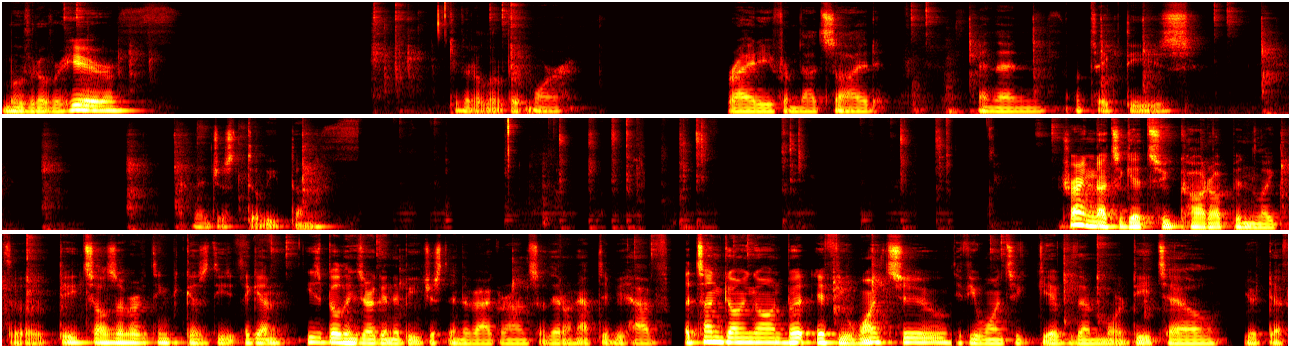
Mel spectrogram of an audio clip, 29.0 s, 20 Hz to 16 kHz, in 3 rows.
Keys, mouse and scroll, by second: 0.7 r, 2.7 g, 3.8 shift+middle click, 4.6-6.2 middle drag, 6.8 click, 7.2 l, 8.2 l, 8.5 l, 9.0 click, 9.4 l, 10.5 l, 11.5 l, 11.9 x, 12.8 click, 12.9 middle click, 13.3 middle click, 13.7 click, 13.8-16.6 typing, 15.2 shift+middle click, 16.2 click, 18.2 click, 18.6 l, 19.2 g, 21.9 click, 22.2 l, 23.1 l, 24.0-24.9 drag, 25.5 s, 27.2 g, 28.4 shift+middle click.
